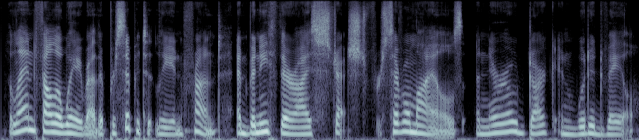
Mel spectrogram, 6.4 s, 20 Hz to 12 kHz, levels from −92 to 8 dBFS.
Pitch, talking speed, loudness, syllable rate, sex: 190 Hz, 205 wpm, -17 LUFS, 6.0 syllables/s, female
